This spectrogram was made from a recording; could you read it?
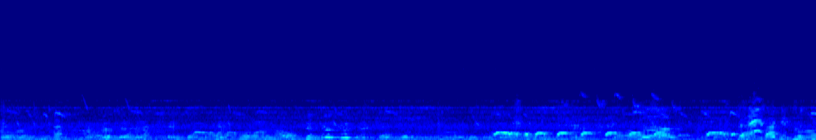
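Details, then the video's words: Perkutut (zebra dove) heard in the morning on the Menoreh hillside during farmers' breakfast: a run of quick, beaded cooing phrases repeated in close series, with soft chatter and other faint bird notes behind. "bunyi burung perkutut"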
